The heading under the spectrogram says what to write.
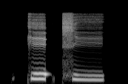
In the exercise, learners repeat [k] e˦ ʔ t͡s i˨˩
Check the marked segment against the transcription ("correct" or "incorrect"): correct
